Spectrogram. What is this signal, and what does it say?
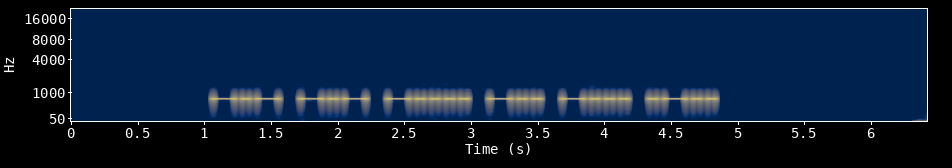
Morse code, heard as a keyed tone, about 22 wpm, 700 Hz. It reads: KK6DBL
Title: Speed Racing - USA 2x3 Call Signs 22wpm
